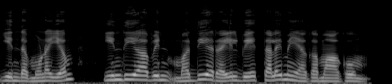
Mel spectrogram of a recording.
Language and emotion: Tamil, neutral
